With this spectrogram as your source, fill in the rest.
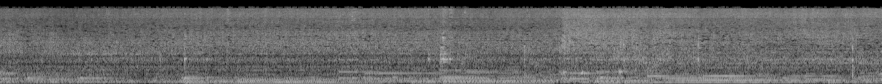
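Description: Spice masala with whisked sour curd sautéing in a pan for a Bengali vegetarian dhoka curry, a steady close sizzle with stirring scrapes throughout and no talk.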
